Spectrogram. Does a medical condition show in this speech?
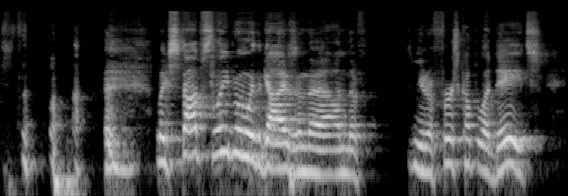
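No.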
